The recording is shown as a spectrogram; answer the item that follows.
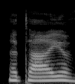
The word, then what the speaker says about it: Natalia: Natalia Veselnitskaya. – Oh, I didn't say it with the flair that you did for crying out. – Her name's not Natalie. It's Natalia. – Natalia Veselnitskaya.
